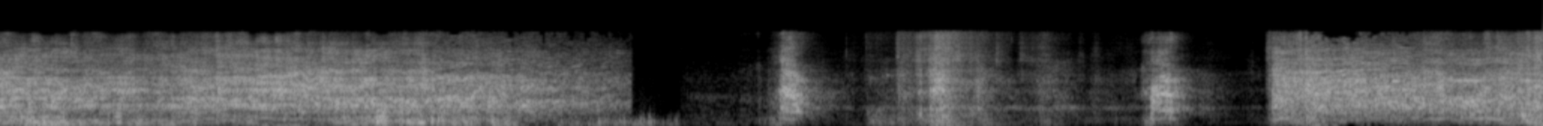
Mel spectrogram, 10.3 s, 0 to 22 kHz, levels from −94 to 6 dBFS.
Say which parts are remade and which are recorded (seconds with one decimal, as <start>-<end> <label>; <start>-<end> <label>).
0.0-2.9 remade; 2.9-5.0 recorded; 5.0-8.7 remade; 8.7-9.5 recorded; 9.5-10.3 remade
